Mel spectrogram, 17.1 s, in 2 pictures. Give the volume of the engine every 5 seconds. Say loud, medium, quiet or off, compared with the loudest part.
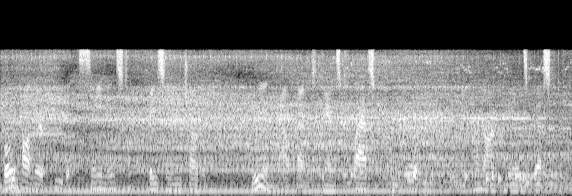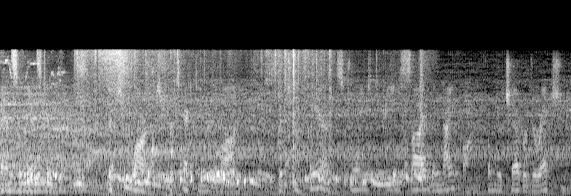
loud, loud, quiet, quiet.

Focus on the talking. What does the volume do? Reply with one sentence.
The volume of the talking goes down.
